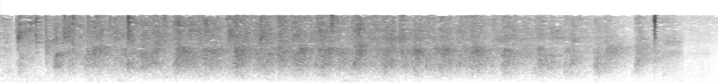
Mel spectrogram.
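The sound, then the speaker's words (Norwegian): An audience applauds to welcome an interpreter onto the stage, a dense wash of many hands clapping that holds at an even loudness for several seconds before tapering off near the end. “Dere kan godt gi han en applaus.”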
